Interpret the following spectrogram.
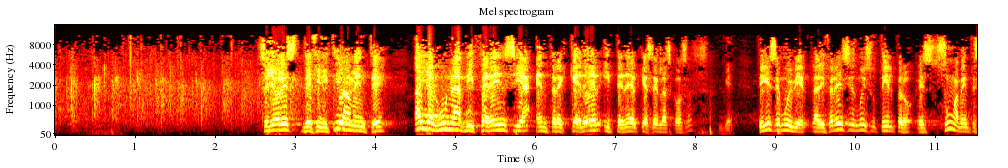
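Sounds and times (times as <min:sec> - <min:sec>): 
audience applauding: 0:00.0 - 0:03.3
speech: 0:02.6 - 0:11.5.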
